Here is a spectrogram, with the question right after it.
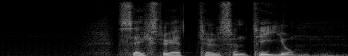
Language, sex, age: Swedish, male, 67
